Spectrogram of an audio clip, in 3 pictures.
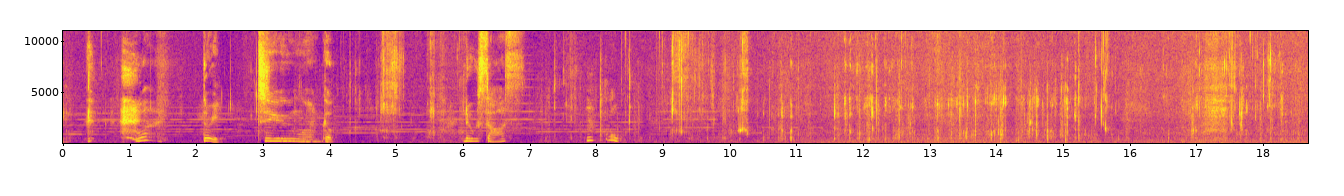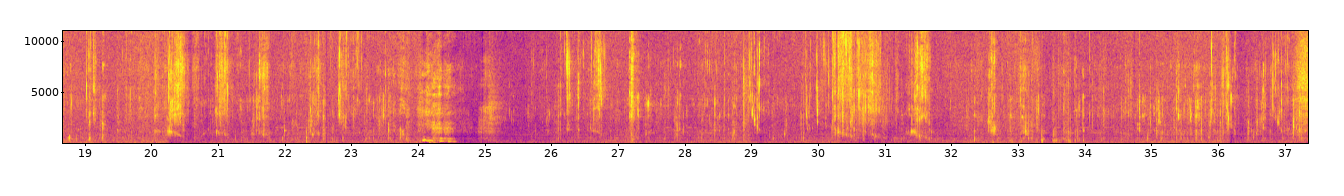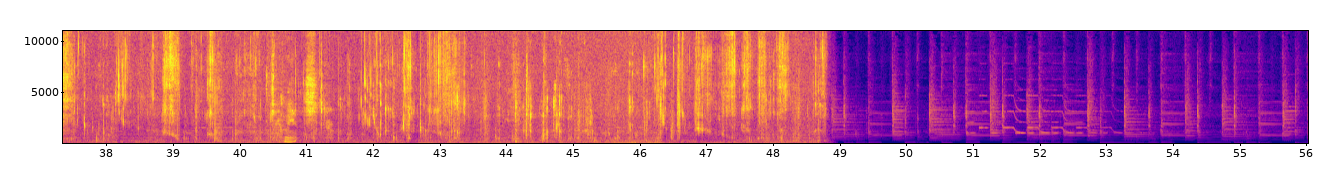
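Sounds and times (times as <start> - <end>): crunchy chewing: 4.3 - 6.0, 7.1 - 24.2, 25.2 - 48.9.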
